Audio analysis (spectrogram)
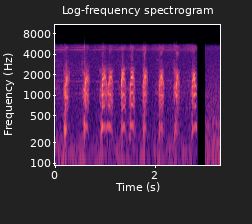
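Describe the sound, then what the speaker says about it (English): Ducks give a rapid run of about ten nasal quacks and honks in a steady rhythm, close and clear, before stopping abruptly. "Now the fucking ducks are starting."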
